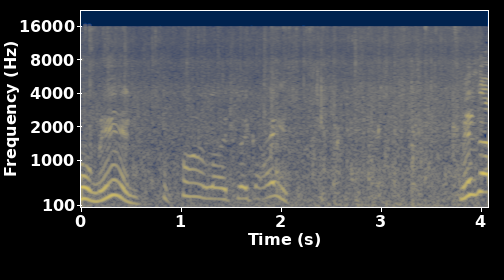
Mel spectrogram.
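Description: Hail patters on the ground and cars.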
